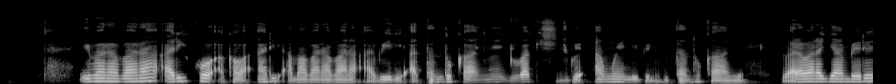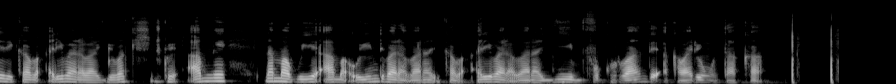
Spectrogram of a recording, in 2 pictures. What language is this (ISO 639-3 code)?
run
